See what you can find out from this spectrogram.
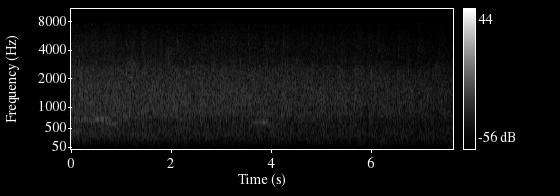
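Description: A large audience applauds steadily to celebrate the people gathered outside, a dense wash of clapping from many hands that holds for several seconds and slowly eases in loudness toward the end.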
